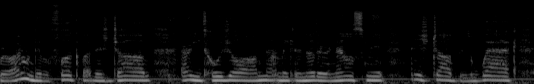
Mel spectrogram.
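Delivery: angry, fed-up, cussing rant. Retelling how a girl at work told off the boss: mock-angry cussing rant. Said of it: "she was cussing both of them out".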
